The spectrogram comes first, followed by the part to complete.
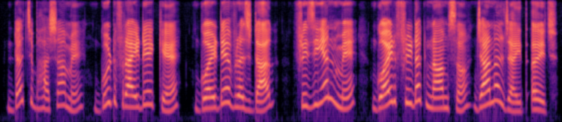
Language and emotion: Maithili, neutral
